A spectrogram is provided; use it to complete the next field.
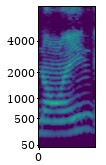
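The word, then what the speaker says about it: gnawing: ठीक है, ग्रॉलिंग एंड नॉइंग एट the stones like a dog with bones. ठीक है, इसकी प्रोनाउंसिएशन नॉइंग है, जी इज साइलेंट।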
